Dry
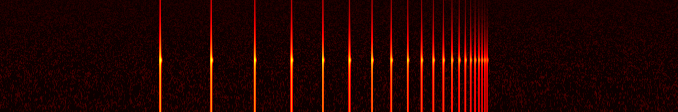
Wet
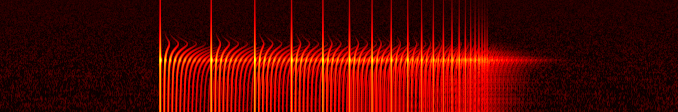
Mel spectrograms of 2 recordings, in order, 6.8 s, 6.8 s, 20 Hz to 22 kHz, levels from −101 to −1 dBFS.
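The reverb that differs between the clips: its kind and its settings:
spring reverb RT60 1.1 s, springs 40 ms, chirp 50 ms, DRR 7 dB
level +1.5 dB

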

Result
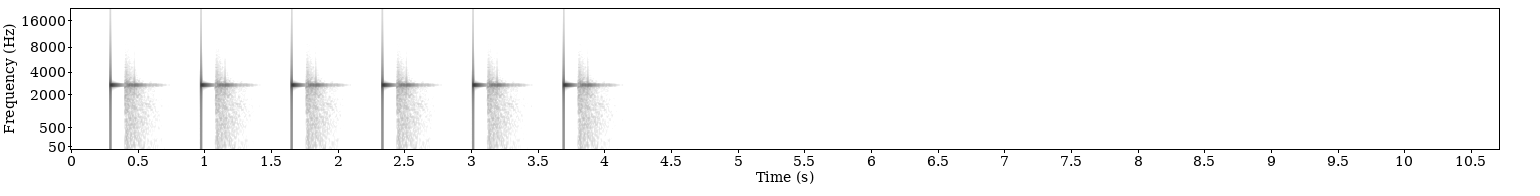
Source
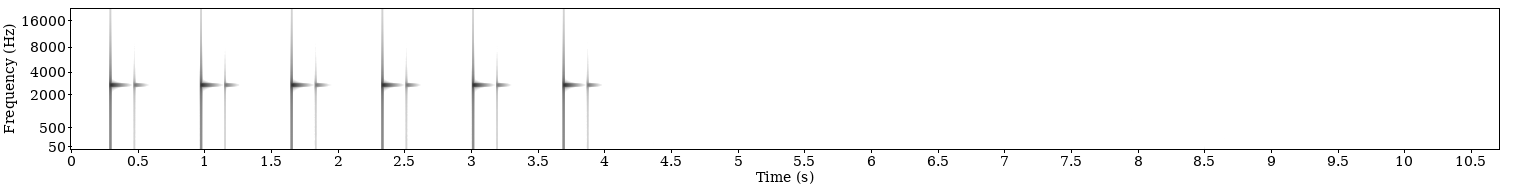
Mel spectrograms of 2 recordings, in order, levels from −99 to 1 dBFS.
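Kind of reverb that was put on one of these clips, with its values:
dense smooth reverb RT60 0.68 s, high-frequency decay 0.4×, pre-delay 105 ms, DRR 17 dB
level −3 dB

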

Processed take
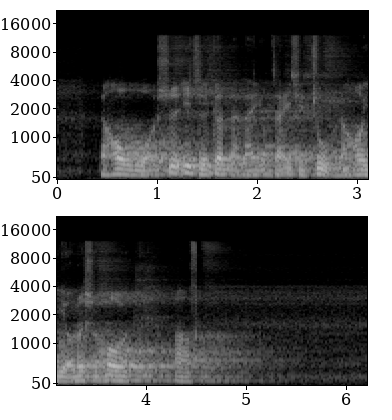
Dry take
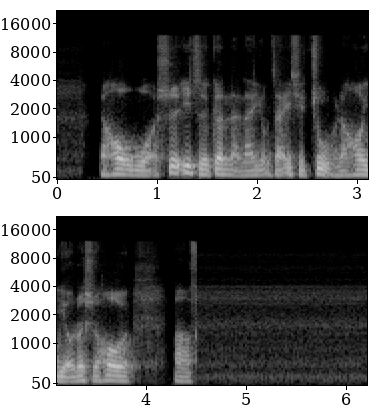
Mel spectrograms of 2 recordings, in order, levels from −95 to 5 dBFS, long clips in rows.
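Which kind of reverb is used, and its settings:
comb and all-pass reverb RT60 2 s, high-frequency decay 0.8×, pre-delay 85 ms, DRR 6 dB
level −4.5 dB

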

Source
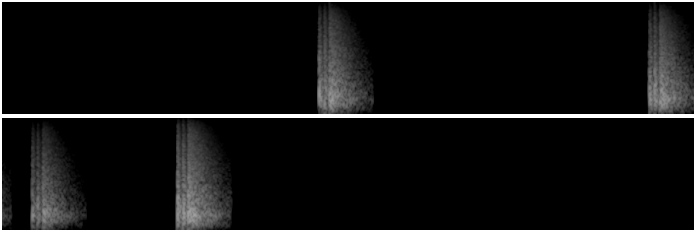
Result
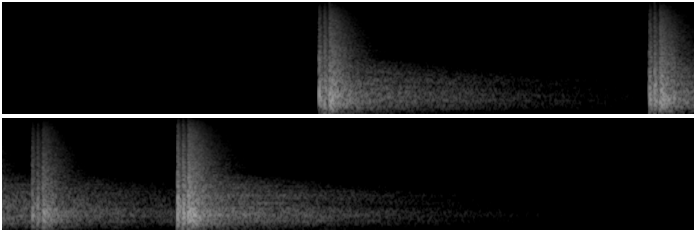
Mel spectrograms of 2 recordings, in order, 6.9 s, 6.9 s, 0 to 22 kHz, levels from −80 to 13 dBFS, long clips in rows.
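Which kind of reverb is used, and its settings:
dense smooth reverb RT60 2.3 s, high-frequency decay 0.3×, DRR 11.5 dB

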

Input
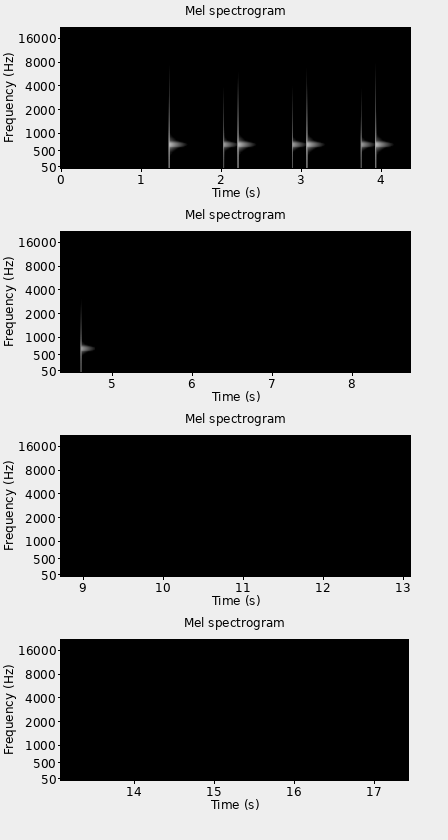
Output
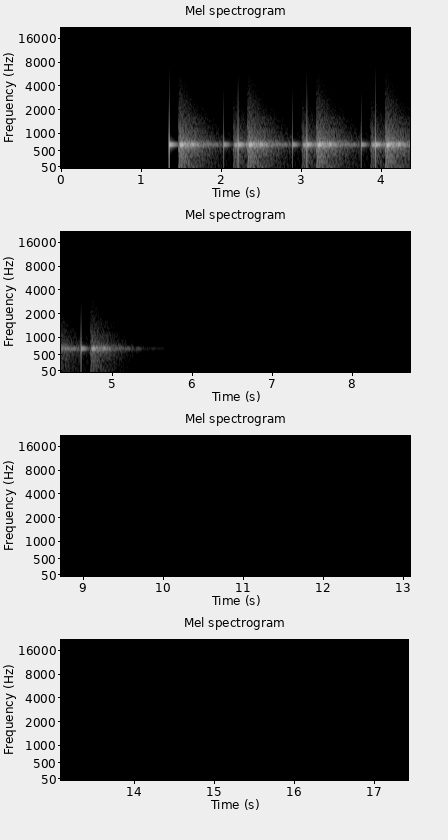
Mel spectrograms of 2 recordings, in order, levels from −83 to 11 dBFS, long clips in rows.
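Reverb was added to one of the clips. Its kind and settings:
dense smooth reverb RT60 1 s, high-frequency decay 0.8×, pre-delay 115 ms, DRR −4 dB
level −1 dB

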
